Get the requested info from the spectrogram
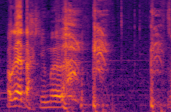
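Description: A man talking, with a short cough near the end, over background music.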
